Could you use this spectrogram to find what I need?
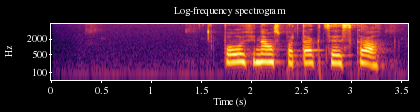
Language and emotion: Russian, neutral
